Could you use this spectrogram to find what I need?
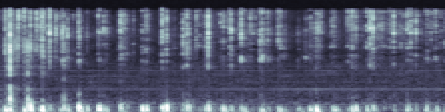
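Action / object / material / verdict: scrape / cardboard tube / cardboard / none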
